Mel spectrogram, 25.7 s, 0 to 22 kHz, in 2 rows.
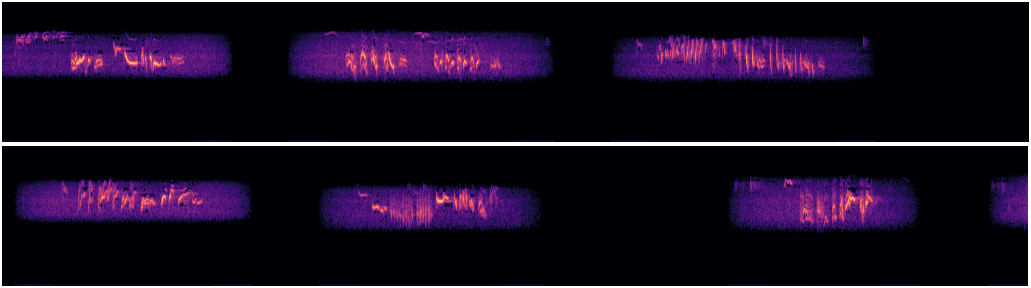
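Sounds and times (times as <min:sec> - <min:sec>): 
European robin singing: 0:00.0 - 0:02.6, 0:04.1 - 0:06.4, 0:07.9 - 0:10.3, 0:13.4 - 0:15.5, 0:17.2 - 0:19.0, 0:22.1 - 0:23.8.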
